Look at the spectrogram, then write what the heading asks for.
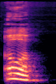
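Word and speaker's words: Ogham: It shows the symbols called Urgam, pronounced Oam or which is an early form of Irish writing placed around concentric circles.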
